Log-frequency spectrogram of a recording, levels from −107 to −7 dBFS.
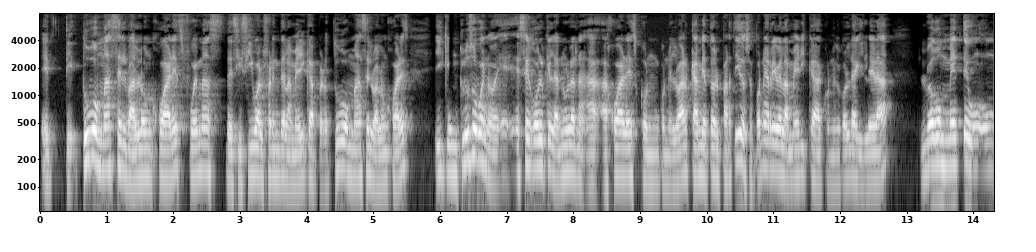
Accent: Mexican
